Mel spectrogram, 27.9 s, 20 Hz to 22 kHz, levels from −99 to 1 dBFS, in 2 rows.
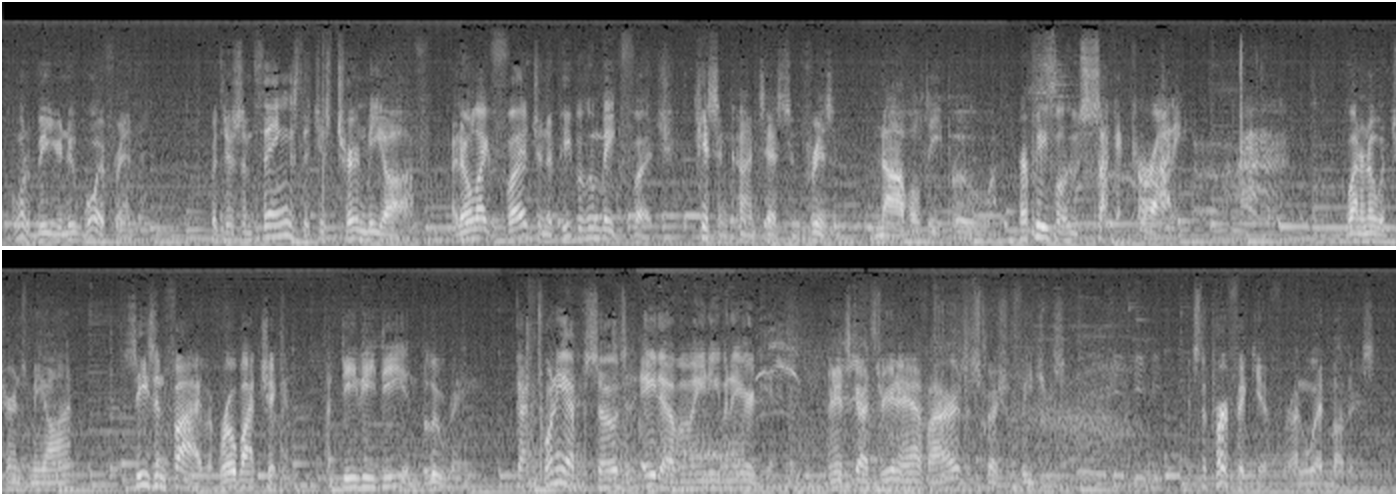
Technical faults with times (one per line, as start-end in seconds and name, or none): none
